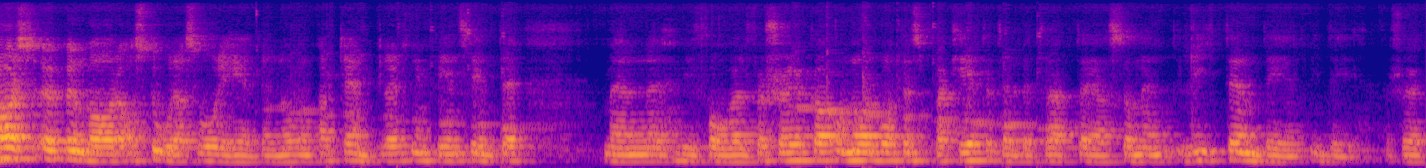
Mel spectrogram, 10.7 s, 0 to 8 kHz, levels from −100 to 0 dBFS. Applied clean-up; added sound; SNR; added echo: neural separator model SepFormer DNS4.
